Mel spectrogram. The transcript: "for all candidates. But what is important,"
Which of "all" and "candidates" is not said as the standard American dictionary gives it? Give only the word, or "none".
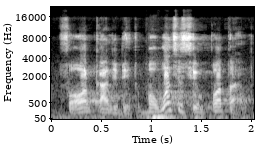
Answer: candidates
